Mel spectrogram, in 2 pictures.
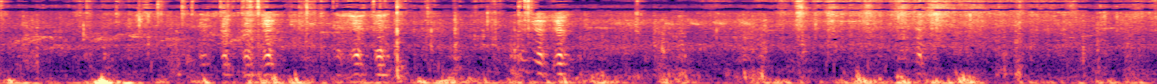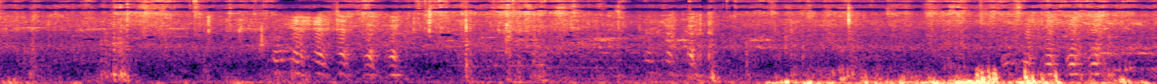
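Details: Baby goat loudly calling its mother so she will feed it, after watching her eat; short bleats early on amid heavy low thumping and handling noise, with louder knocks near the end.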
